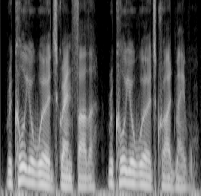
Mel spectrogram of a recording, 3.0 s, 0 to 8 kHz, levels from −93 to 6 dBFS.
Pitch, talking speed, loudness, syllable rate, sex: 110 Hz, 160 wpm, -16 LUFS, 5.1 syllables/s, male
